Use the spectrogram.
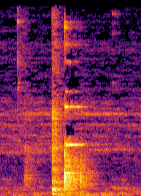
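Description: A spoon strikes and scrapes a metal pan while homemade red chilli powder, coriander powder, red chillies, turmeric and sambar masala are mixed for sambar chutney, giving one brief close clatter of two quick clinks.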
